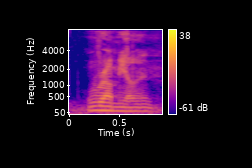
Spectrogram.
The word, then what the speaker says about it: Romulan: Roman star Empire and Paul says Romulan it's pronounced Romulan and then cuts to commercial cuz that's a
